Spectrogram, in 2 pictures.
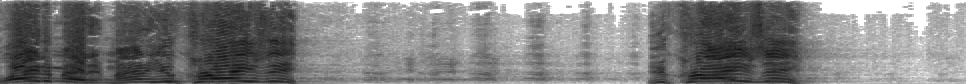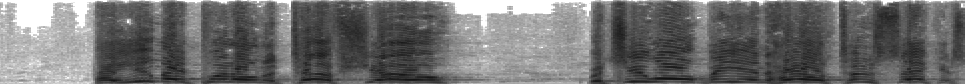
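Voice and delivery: a scared tough biker crying out; alarmed biker. Retold or imitated. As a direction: play the biker suddenly spooked. Preacher voices scared biker.

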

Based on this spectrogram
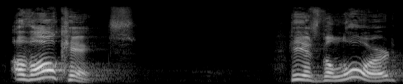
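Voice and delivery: slow, ringing proclamation; emphatic preaching. Real, not acted. Preacher declaring God King of all kings, emphatic. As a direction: proclaim it in measured phrases, punching the key words.

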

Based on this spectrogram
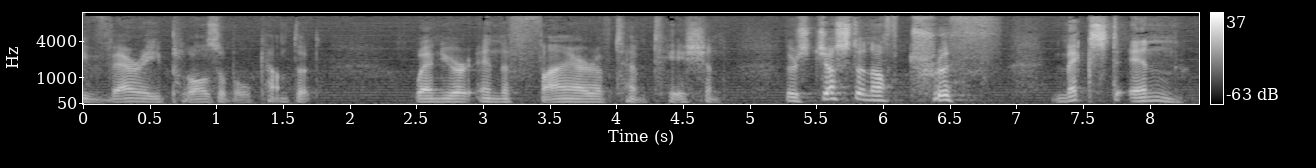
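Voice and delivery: usual speaking voice

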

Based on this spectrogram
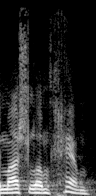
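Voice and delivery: "Ma shalomchem" in Hebrew, a throaty kh before the final "em"; a pastor greets the whole congregation in Hebrew, plainly; Hebrew to a group. Shown as a demonstration. מה שלומכם. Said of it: "If I was talking to all of you, I'd say".

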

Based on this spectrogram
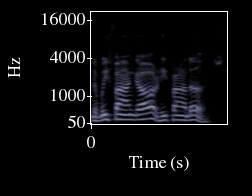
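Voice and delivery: ordinary talk

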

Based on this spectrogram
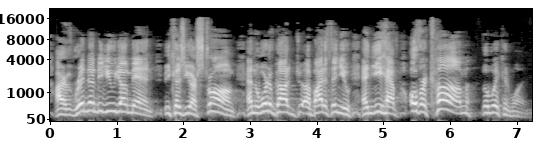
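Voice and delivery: loud, high preacher's proclamation; forceful scripture reading. Acted. Preacher reading John's verse to the congregation, loud proclamation. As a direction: declaim the verse at full force.

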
